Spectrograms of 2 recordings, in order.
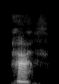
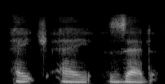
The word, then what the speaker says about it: haz: It gets cut right down, and do or make in the imperative is haz, H-A-Z.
